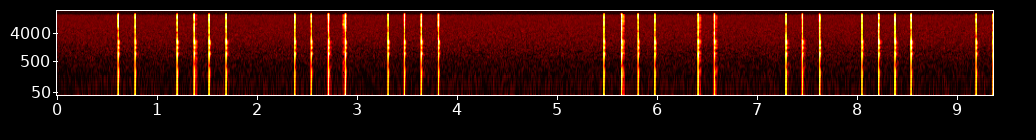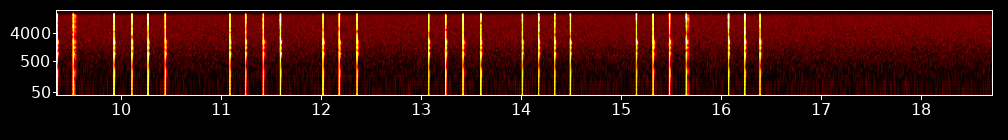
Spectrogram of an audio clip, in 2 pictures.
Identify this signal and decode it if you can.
Tap code, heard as taps on a table, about 6 knocks a second. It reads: IT ROOSTS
